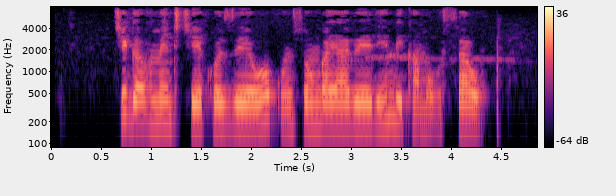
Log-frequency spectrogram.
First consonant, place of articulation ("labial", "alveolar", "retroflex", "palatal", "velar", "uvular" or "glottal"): palatal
